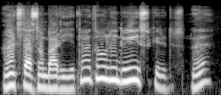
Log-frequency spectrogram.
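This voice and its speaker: High-voiced priest preaching. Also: male voice, lively intonation, fast, warm tone, dry recording. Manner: chatty, fond tags like "né" and "queridos". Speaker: priest and radio show host. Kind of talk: radio sermon with advice. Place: radio studio.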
